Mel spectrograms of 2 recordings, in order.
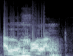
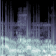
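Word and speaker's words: الخَلَق: Maruf wahyuil munkarul khalaq ya cara bacanya bifthataini Ya dengan cara memfathahkan dua huruf pertama alkalaq bukan Al khalqu begitu yaul khaq Itu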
